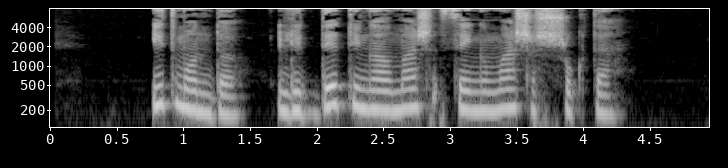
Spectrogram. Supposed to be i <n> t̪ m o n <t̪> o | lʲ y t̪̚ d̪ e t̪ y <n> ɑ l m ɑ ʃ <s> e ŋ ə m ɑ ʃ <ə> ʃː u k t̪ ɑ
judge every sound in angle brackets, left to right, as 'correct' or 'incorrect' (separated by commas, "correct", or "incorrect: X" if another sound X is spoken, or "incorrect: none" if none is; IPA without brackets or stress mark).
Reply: incorrect: none, incorrect: d̪, incorrect: ŋ, correct, correct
